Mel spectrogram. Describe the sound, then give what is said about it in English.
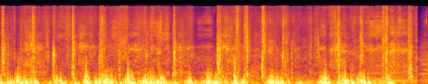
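A child's running footsteps pound along a lane in fast, steady, loud thumps that carry on almost without a break, with only a brief dip midway. “So I'm going to ask my mum if she can hold my skateboard and I'm just going to run.”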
